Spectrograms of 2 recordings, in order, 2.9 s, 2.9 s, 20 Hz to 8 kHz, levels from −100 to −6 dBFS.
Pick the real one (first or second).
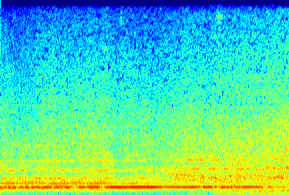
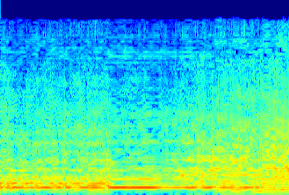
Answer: first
